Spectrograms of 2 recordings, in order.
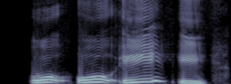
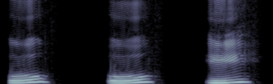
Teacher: अगर हम इन्हें बोलते हैं तो देखो मुंह भी नहीं खुलेगा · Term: समृत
